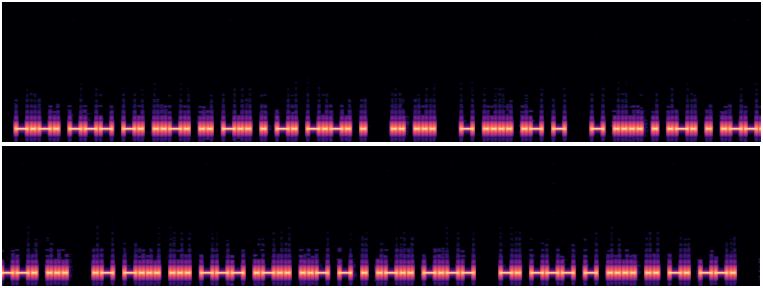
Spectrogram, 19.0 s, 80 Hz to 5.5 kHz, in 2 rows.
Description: Morse code, heard as a keyed tone, about 25 wpm, 600 Hz. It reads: CONFIDENCE IS THAT THERE'S ABSOLUTELY NOTHING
